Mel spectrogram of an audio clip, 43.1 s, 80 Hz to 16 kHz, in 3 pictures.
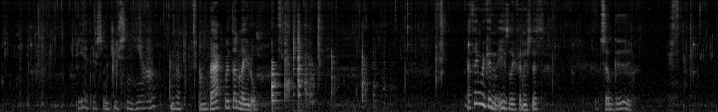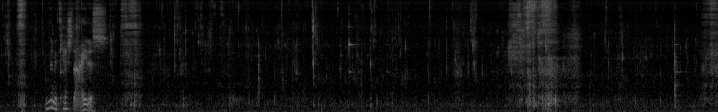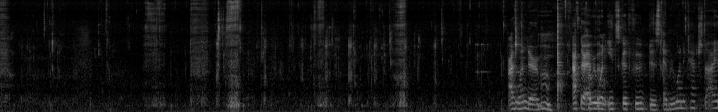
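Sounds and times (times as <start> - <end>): chewing noodles: 0.0 - 2.4, 13.3 - 15.3, 16.5 - 38.9.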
